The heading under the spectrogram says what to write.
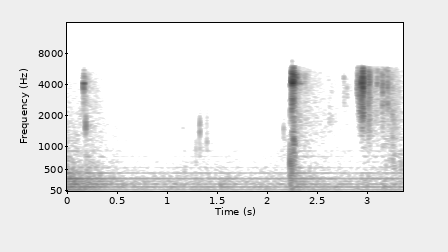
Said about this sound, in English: And take a sip of my tea here.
